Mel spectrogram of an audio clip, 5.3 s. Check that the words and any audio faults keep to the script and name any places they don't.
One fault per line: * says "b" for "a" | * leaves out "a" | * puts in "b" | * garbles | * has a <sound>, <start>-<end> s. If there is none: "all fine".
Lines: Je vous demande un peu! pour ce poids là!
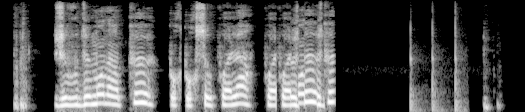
* puts in "pour"
* garbles
* has a thud, 4.1-4.7 s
